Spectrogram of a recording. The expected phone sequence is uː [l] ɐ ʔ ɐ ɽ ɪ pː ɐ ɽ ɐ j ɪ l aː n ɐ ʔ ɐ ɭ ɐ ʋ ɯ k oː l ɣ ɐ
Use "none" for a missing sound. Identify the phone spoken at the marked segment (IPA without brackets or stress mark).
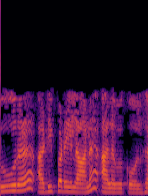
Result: ɾ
